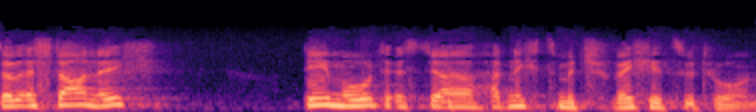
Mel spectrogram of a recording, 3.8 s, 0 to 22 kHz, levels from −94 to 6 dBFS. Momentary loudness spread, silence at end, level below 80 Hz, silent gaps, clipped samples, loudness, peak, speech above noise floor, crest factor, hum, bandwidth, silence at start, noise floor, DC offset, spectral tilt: 7 LU; 0 s; -58 dBFS; none; under 0.1%; -19 LUFS; -2 dBFS; 44 dB; 16 dB; none; 6.2 kHz; 0 s; -62 dBFS; under 0.1%; -9 dB/octave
